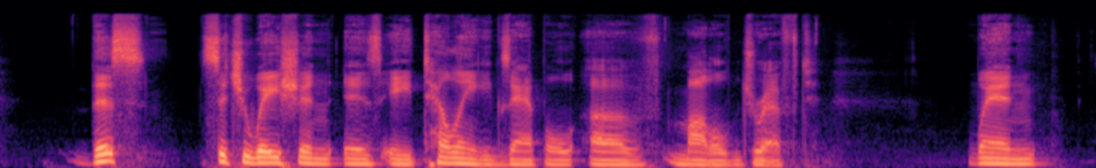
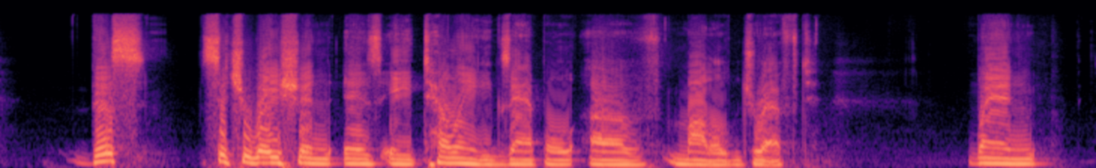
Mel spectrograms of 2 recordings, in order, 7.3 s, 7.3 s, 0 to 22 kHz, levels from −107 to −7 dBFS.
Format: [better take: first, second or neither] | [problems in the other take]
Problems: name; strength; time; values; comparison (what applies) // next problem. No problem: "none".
first | distortion; heavy; 14% of the sound clipped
